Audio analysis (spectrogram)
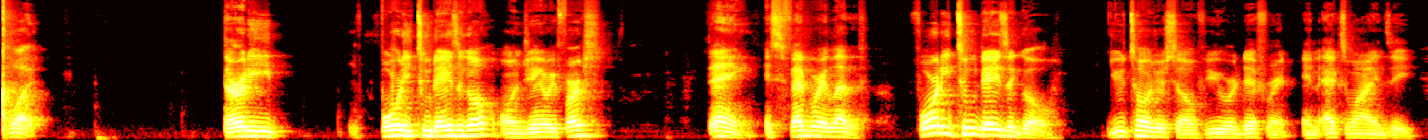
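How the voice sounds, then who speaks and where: A man's voice: on the low side, animated, unhurried, pauses often, mellow. A man giving a casual motivational vlog monologue, rambling with emphatic bursts and self-help pep talk. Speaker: vlogger.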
